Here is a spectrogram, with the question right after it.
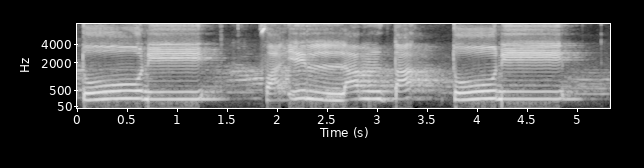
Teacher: ता के बाद हमजा साकिन है, हमजा साकिन झटके के साथ पढ़ा जाएगा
